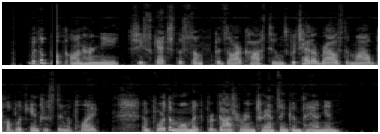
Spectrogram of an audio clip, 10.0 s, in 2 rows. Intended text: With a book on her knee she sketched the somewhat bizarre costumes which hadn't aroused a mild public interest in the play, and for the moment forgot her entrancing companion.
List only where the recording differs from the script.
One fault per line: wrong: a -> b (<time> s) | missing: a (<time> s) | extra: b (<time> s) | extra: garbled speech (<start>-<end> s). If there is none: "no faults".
wrong: hadn't -> had (4.0 s)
